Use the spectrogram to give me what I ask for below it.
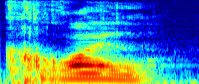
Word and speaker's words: Kreul: We got this one, I'm not sure how to pronounce the name. Kreul.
